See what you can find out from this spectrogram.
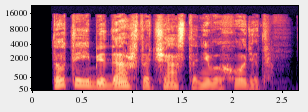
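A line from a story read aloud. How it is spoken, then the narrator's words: Sighing. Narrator (Russian): вздохнула Эмма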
